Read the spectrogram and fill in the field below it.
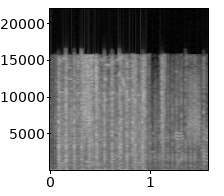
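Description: Gunfire with incendiary rounds in Call of Duty: Vanguard comes as a loud, dense burst of rapid shots that fades into a short trailing rumble.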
